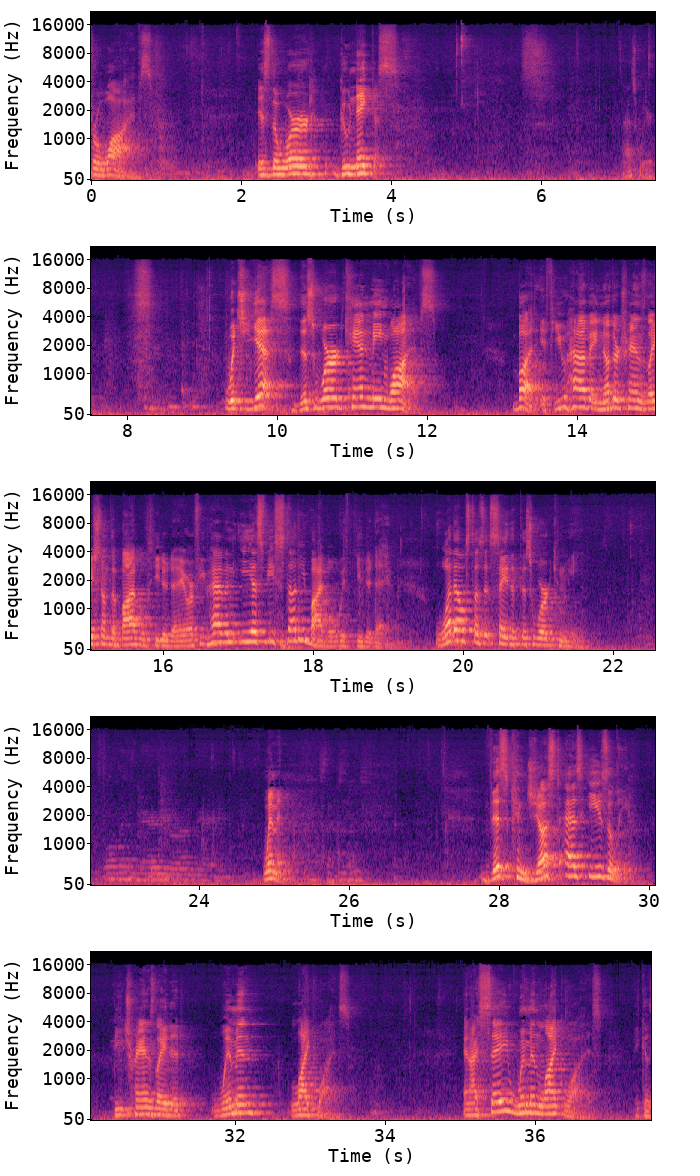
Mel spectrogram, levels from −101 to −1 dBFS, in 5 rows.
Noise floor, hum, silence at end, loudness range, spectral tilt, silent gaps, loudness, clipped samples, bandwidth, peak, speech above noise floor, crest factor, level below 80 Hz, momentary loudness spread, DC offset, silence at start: -46 dBFS; none; 0 s; 16 LU; -4.5 dB/octave; none; -22 LUFS; under 0.1%; 17 kHz; -4 dBFS; 24 dB; 22 dB; -44 dBFS; 23 LU; under 0.1%; 0 s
